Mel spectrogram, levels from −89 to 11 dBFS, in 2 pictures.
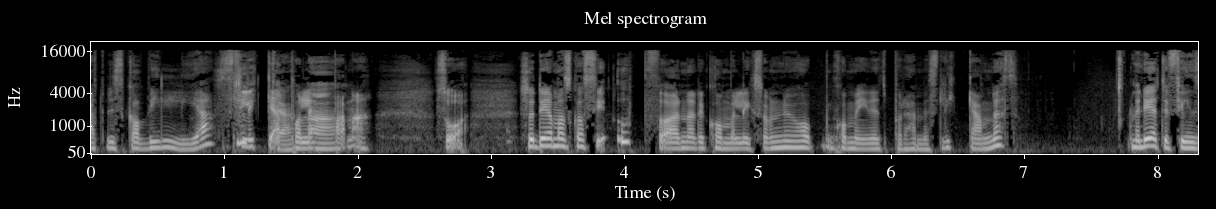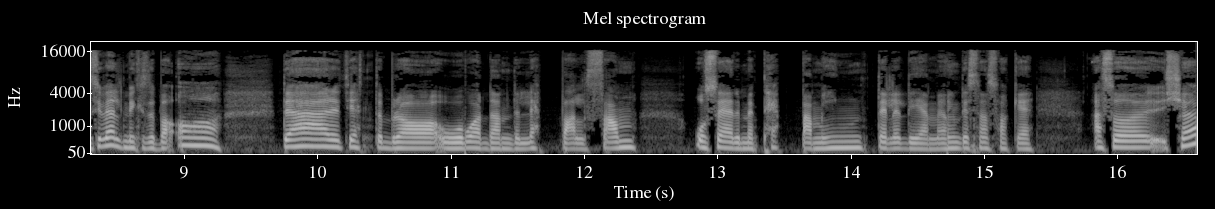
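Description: Damaged data in the compressed stream shows up at 11.12 s, after "här är ett jättebra", and again at 14.74 s, after "pepparmint eller det med". Each time, corrupted bytes throw the decoder off its frame sync, producing a brief chirp, squawk, click or short hole as it jumps to the next readable frame.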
